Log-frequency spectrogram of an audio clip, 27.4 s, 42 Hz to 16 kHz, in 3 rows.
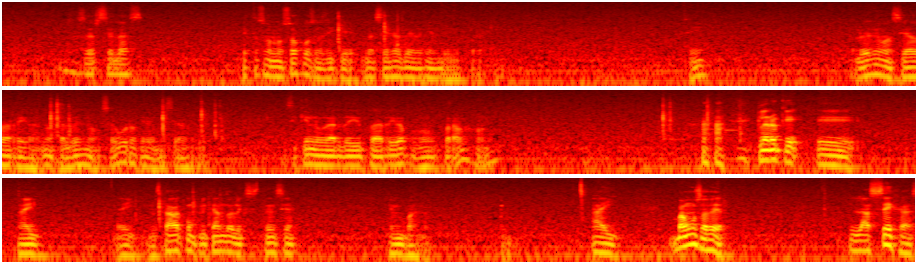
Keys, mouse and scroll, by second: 0.3-1.8 middle drag, 3.8 ctrl+r, 4.4 ctrl+click, 6.7 click, 8.1-9.6 middle drag, 9.6 ctrl+z, 11.1 ctrl+r, 12.1 click, 14.3 click, 14.6-15.8 middle drag, 15.7 ctrl+click, 15.8 ctrl+z, 18.1 click, 19.3 click, 20.1 ctrl+r, 21.2 click, 23.8 click, 26.0-27.1 middle drag.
